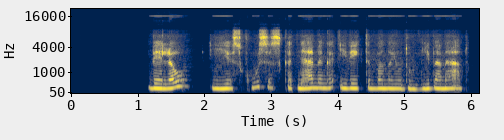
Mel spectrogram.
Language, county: Lithuanian, Kaunas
